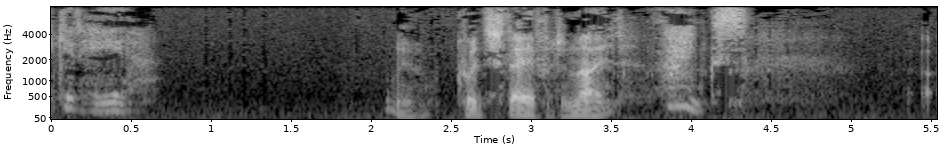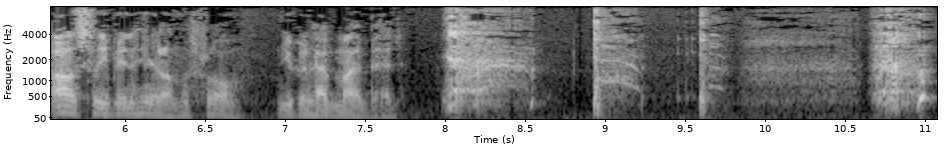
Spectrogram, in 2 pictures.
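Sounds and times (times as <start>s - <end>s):
speech: 0.0s - 0.6s, 2.1s - 4.4s, 5.5s - 8.2s
bad cough: 8.0s - 9.9s, 10.7s - 11.0s.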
